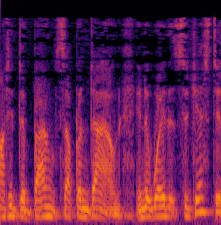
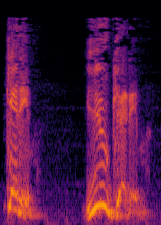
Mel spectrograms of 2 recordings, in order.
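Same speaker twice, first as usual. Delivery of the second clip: fight shout; 12 semitones higher than usual. Acted.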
